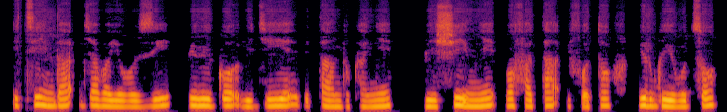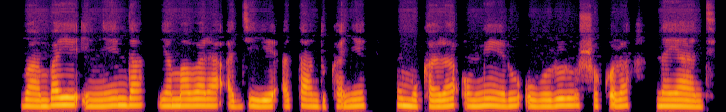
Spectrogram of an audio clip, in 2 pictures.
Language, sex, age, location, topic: Kinyarwanda, female, 18-24, Kigali, health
